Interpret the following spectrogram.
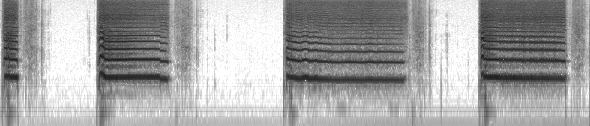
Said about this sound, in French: La langue de belle-mère, ou le sans-gêne, sobriquet donné à ces cotillons sonores fait d'un serpentin se déroulant sous l'action du souffle et qui produisent un son nasillard tout de suite synonyme de fête.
